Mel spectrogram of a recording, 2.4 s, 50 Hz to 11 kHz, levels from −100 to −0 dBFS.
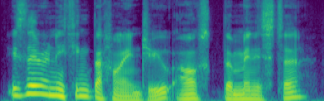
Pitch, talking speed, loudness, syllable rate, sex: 130 Hz, 195 wpm, -17 LUFS, 6.8 syllables/s, male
